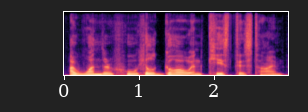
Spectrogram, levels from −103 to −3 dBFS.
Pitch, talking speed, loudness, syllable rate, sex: 155 Hz, 180 wpm, -19 LUFS, 3.7 syllables/s, male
